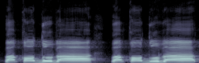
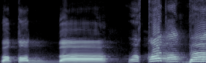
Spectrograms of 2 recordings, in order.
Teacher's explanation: अब वाव की अदायगी होंठों की गोलाई से, क़ाफ मोटे उरूफ उर्फ़ मुस्तालिया में से, और दौद उर्फ़ मुस्तालिया में भी है और उर्फ़ मुतबका एक्स्ट्रा मोटे उरूफ में भी है, याद रखना है। और दौद को साकिन रखना है, कलकला नहीं करना। बाज़ बच्चे बड़े करते हैं वक़द्बा वक़द्बा, दौद में कलकला नहीं, वक़द्बा, वक़द्बा।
